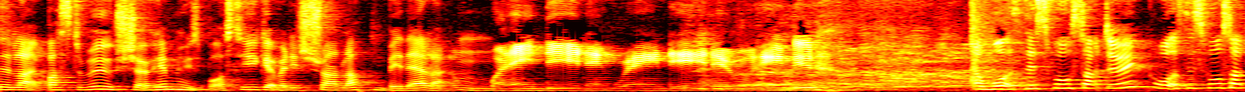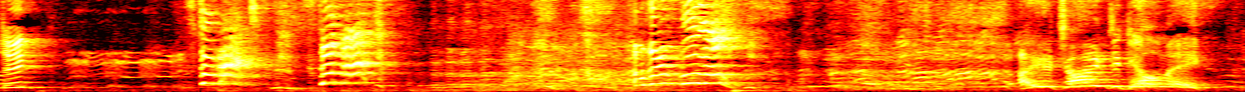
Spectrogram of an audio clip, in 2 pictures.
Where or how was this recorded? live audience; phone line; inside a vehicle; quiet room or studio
live audience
